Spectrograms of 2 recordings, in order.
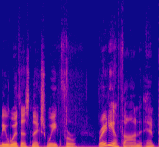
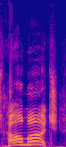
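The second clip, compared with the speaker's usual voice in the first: pushy client; 4 dB louder than usual. Retold or imitated. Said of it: "He goes".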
